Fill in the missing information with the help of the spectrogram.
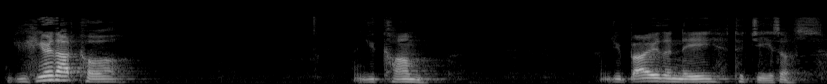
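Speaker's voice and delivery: usual speaking voice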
